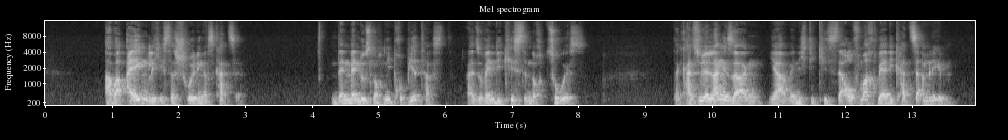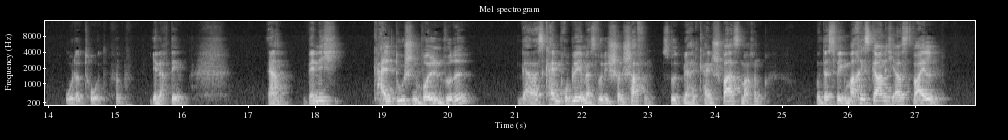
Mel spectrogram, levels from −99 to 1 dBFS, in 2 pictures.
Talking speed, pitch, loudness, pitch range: 160 wpm, 110 Hz, -21 LUFS, 95-125 Hz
